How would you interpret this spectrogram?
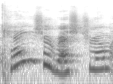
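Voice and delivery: polite asking. Retold or imitated. Acted polite request in dream.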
